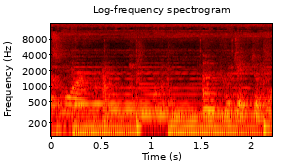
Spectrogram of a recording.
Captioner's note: sink running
